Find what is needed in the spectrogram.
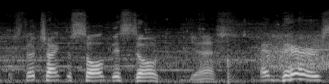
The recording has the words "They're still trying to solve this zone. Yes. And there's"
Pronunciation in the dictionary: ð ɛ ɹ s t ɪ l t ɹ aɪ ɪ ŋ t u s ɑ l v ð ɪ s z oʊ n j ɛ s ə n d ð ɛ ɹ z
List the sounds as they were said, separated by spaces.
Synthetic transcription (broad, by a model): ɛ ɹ s t ɪ l t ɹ aɪ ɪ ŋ t u s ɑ l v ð ɪ s z oʊ n j ɛ s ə n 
